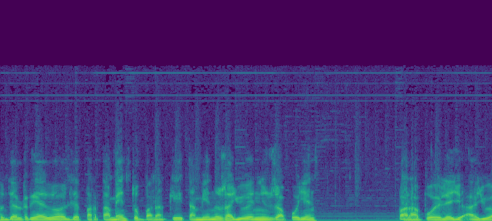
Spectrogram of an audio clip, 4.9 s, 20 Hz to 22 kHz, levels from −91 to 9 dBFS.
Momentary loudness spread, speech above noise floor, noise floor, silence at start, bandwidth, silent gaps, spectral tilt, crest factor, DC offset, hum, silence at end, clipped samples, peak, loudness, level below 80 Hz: 5 LU; 24 dB; -35 dBFS; 0 s; 15.5 kHz; none; -8 dB/octave; 10 dB; under 0.1%; none; 0 s; under 0.1%; -2 dBFS; -12 LUFS; -36 dBFS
